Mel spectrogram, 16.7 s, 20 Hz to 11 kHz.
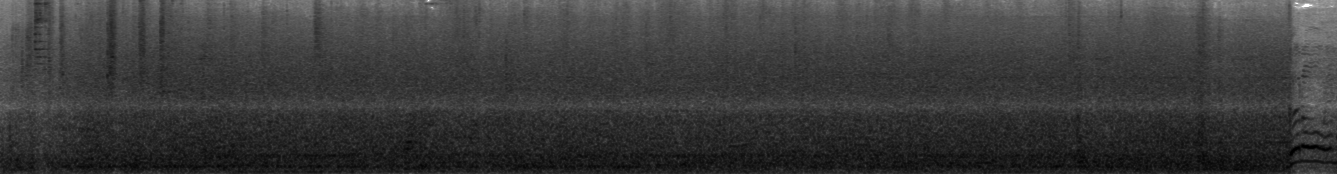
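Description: Montreal Metro MR-63 rubber-tyred subway train, a steady loud rumble and hiss of the train in the station, with a few sharp clicks in the first couple of seconds.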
